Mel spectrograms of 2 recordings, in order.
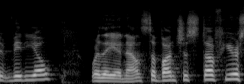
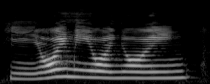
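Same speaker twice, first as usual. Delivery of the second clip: every "oing" stretched out slowly; 10 semitones higher than usual. Listing favorite SpongeBob episodes, doing a Doodle Bob impression. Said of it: "That's my Doodle Bob impression".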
